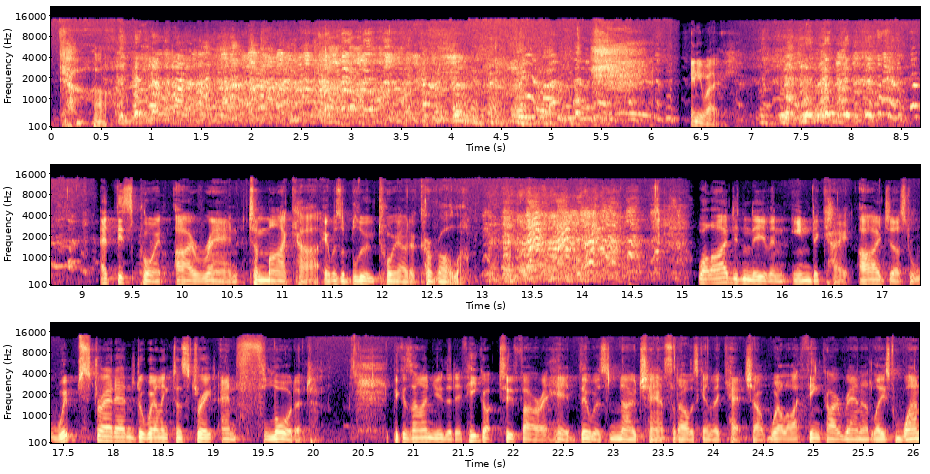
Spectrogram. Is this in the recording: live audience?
yes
